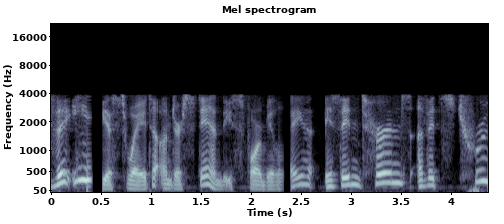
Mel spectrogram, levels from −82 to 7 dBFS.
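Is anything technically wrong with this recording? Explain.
Yes. There is packet loss with pitch repetition at two points. From 0.36 to 0.52 s, just before "way to understand these", about 160 ms of audio drops out, which points to eight 20 ms packets lost in a row. From 2.12 to 2.40 s, between "way to understand these" and "is in", another 160 ms goes missing in scattered gaps over 280 ms, the longest run lasting 120 ms. In each gap the receiver loops the last pitch period and fades it out over roughly 50 ms. Short gaps sound like a held, buzzy tone. The longer run decays into silence before the sound cross-fades back in. All of this sits within the 4 kHz telephone band of the G.711 A-law path.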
